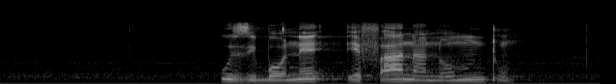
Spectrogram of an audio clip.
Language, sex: Xhosa, male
